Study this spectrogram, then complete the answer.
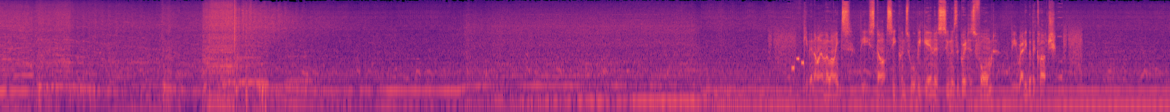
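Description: A race car engine hums and revs at low speed.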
